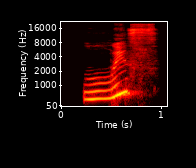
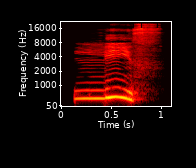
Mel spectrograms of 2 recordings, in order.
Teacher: В слові лис мене вимовляють л, а в слові ліс мене вимовляють ль.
